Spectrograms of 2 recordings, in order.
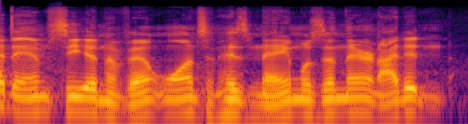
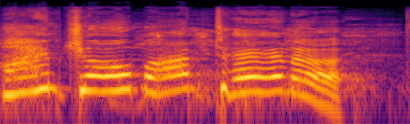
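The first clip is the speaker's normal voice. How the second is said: put-on, very high, shrill, loud, teary wailing scream; 5 dB louder than usual. Recalling the listener throwing a ball over the house, imitating a tearful scream. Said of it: "it was like this tearful scream".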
